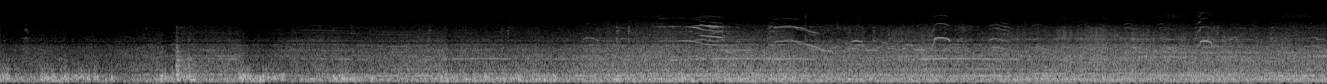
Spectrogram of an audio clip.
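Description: Harbour tug's diesel engine running with a steady low rumble as its propeller churns the water. A few short high chirps come in over it in the second half.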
